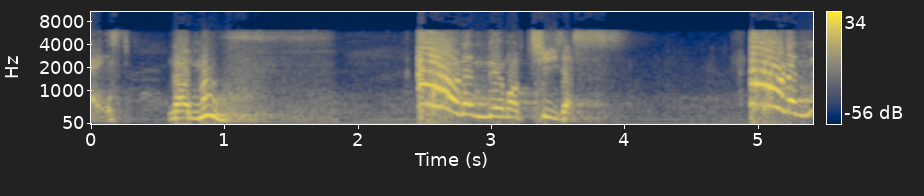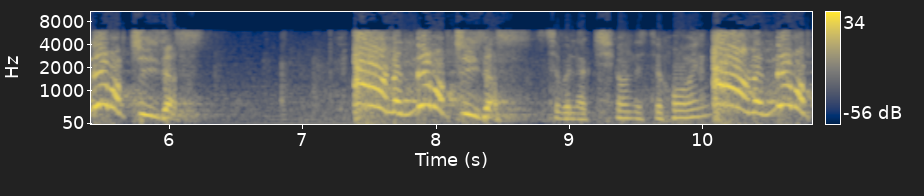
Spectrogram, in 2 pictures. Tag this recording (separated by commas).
inside a large room or hall, Speech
